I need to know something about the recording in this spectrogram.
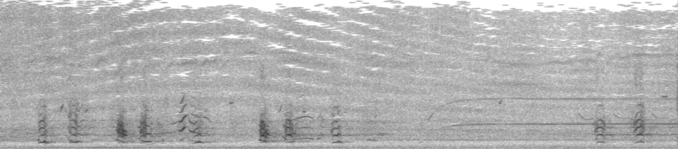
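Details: Agitated dog barking and leaping at a drone overhead; irregular barks, some in quick pairs, with a whine-like note, then a pause before two final barks, constant motor hum beneath.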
